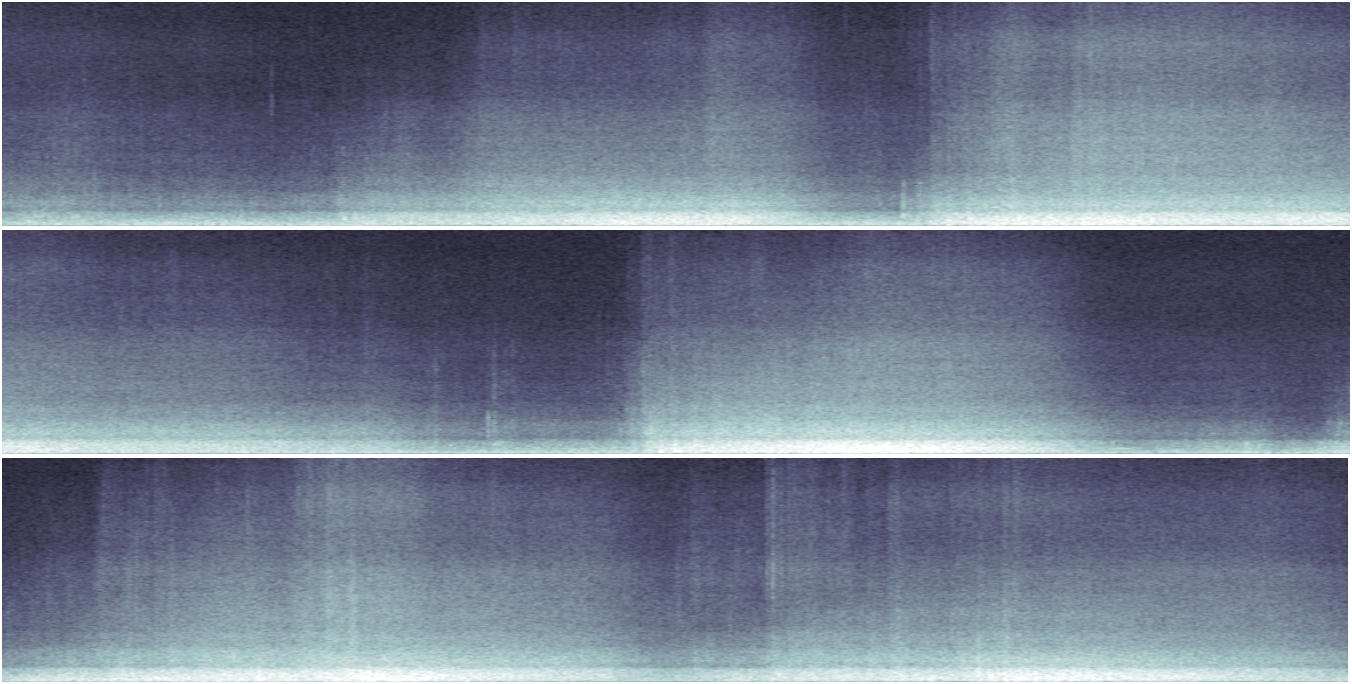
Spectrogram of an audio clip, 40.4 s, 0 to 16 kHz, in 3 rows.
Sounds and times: sea 0.0 - 40.4

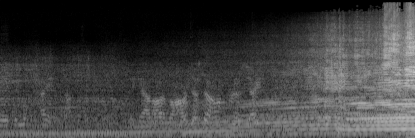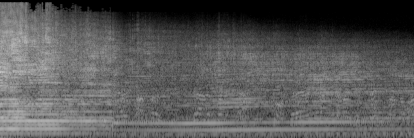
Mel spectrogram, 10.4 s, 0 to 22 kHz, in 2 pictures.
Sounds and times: commentary 0.0 - 10.3
motorcycle grand prix 0.0 - 10.3

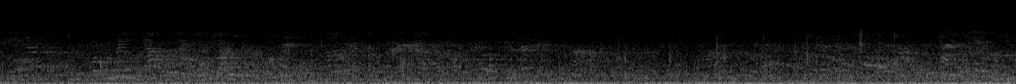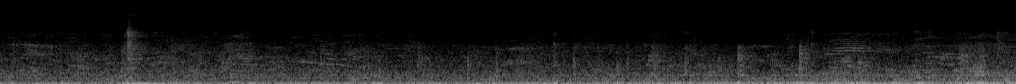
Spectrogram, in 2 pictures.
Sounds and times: walking in the station 0.0 - 20.3

